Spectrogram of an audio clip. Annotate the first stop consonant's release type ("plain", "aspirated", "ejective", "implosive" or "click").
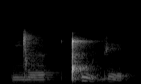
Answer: click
